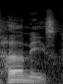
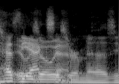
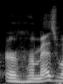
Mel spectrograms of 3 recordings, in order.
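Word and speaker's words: Hermès: So this Hermes, is that how it's always been pronounced, or did they change it today? Because I always thought it was Hermes. – No, it was always Hermes.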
